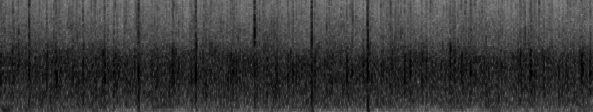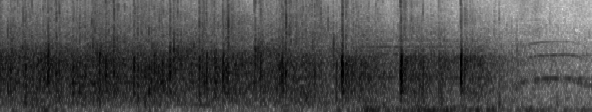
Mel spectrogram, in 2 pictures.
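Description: Master's degree recipients at the Lehigh University spring commencement receive sustained, even applause from a large crowd, which tapers off at the end.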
